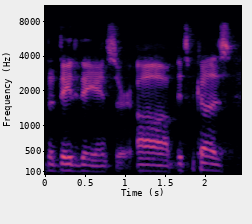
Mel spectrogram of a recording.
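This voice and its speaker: A man's voice: medium pitch, flat delivery, normal speed. Man from Haiti with muffled sound. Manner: thoughtful, hesitant with many fillers and restarts. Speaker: filmmaker. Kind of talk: interview answers.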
